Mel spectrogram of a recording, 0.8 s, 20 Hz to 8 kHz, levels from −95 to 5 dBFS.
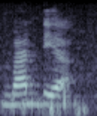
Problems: constant background noise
